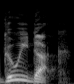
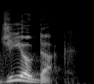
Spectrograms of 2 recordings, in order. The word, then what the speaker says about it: geoduck: That's a cockle, and it's pronounced gooey duck, not geoduck.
